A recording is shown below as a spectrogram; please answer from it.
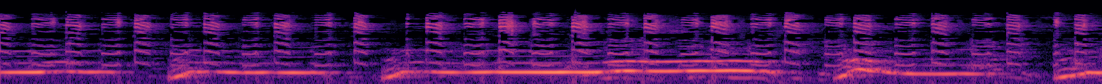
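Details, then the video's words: Repeated long Golden Retriever howls, each sliding up then holding a steady tone for about a second. Five or six follow one another almost without pause, over a thin layer of high, rapid squeaks. "Golden Retriever Barking Sounds To Make Your Dog Bark | Aggressive Growling"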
